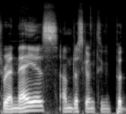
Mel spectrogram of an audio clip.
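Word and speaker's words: Rheneas: It's not Reneus. It's Reneus.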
